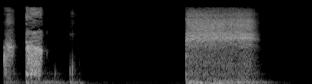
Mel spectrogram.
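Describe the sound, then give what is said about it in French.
A person uses their mouth to imitate a soda bottle being opened. A few quick clicks and pops come first, then a brief pause, then a loud, sustained breathy hiss for the fizz. “Une bouteille de soda qu'on ouvre”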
